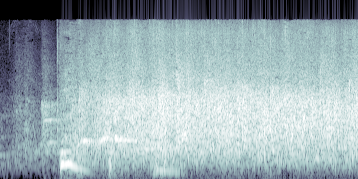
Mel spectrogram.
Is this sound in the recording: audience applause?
yes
